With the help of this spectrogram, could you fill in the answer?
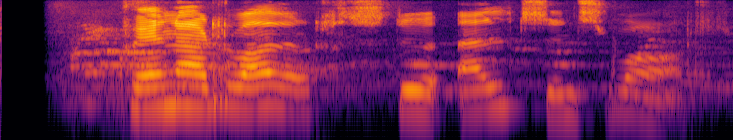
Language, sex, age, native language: Icelandic, male, 8, Icelandic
